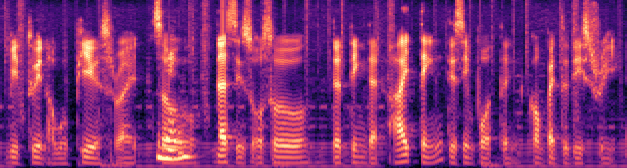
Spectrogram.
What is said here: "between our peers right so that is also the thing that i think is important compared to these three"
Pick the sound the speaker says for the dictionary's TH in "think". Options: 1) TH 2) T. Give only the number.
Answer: 2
